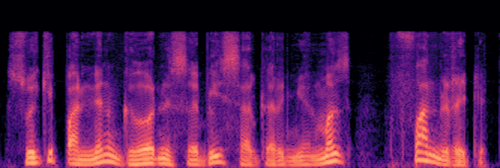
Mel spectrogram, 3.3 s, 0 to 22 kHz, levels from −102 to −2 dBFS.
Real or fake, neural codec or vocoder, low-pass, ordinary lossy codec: fake; codec, 24 kHz, 3 kbps, HILCodec; 9.9 kHz; none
